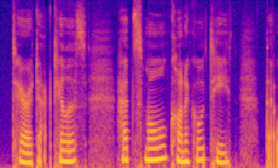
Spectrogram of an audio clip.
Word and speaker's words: Pterodactylus: The pterosaurs in this gallery were modelled on a small form known as Pterodactylus. Oh, it's given me a pronunciation.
